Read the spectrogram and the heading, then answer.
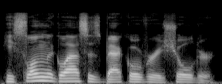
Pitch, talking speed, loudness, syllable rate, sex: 115 Hz, 215 wpm, -17 LUFS, 5.2 syllables/s, male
